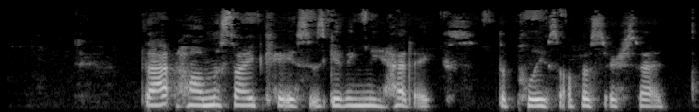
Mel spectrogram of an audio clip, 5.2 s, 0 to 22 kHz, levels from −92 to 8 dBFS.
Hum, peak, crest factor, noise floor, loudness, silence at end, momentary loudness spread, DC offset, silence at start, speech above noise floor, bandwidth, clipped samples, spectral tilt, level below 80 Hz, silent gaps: none; -4 dBFS; 18 dB; -73 dBFS; -22 LUFS; 0.25 s; 11 LU; under 0.1%; 1.1 s; 52 dB; 15.5 kHz; under 0.1%; -4.5 dB/octave; -74 dBFS; none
